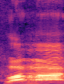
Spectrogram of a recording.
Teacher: تأویلی، یا سے پہلے زیر آیا ہے تو اسے 1 الف کے برابر کھینچ کر پڑھا جائے گا۔ وما، میم الف زبر ما 1 الف کے برابر کھینچ کر پڑھا جائے گا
